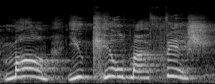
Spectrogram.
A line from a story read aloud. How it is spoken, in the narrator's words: Jamie, She screamed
